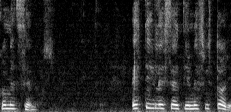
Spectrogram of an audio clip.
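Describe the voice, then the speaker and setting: A high-pitched woman at a moderate pace, with noticeable background noise. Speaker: storyteller narrating legends. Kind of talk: scripted-style legend narration, storytelling. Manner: measured, storyteller cadence with intrigue.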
